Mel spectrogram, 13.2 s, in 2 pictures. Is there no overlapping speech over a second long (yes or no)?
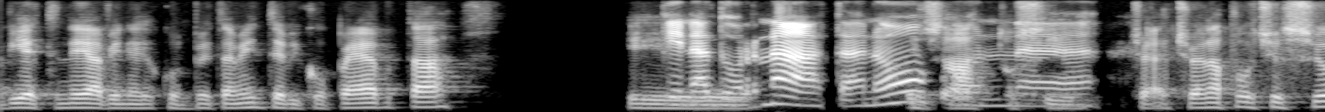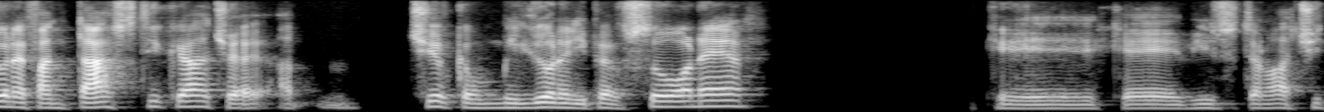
yes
